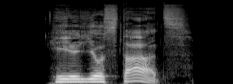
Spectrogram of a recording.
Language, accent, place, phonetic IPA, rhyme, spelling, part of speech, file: German, Germany, Berlin, [heli̯oˈstaːt͡s], -aːt͡s, Heliostats, noun, De-Heliostats.ogg
- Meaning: genitive singular of Heliostat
